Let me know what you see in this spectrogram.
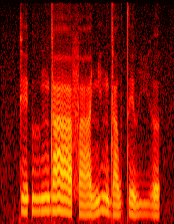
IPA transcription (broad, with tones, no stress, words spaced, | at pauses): ke˧˥ʔɯː˧˥ŋdaː˥˨ faː˩ɲi˥˨ŋda˩˧w t̪e˧˩ʋi˧˩ə̯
